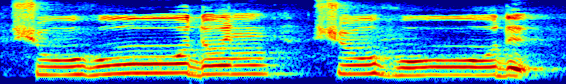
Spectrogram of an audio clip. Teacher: ہو کو لمبا کریں گے واو مدہ کی وجہ سے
